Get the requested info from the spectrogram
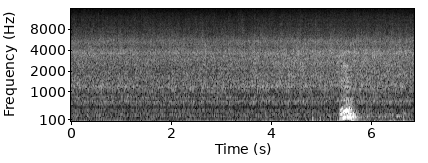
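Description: A man's short rising hum of enjoyment, a closed-mouth "mmm" while chewing a mouthful of steamed fish, about five and a half seconds in, over a steady hiss.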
